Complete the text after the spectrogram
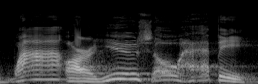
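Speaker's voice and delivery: slow, lightly imitated Russian accent. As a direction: stretch the words in a mild Russian accent. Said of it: "he said in his Russian accent".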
